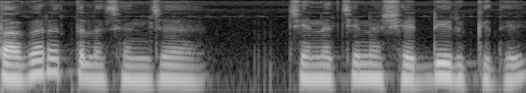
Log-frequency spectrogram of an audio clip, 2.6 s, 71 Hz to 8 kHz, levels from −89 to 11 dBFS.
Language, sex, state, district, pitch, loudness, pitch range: Tamil, male, Tamil Nadu, Nilgiris, 145 Hz, -19 LUFS, 140-155 Hz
